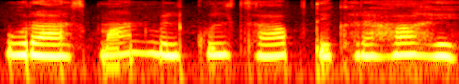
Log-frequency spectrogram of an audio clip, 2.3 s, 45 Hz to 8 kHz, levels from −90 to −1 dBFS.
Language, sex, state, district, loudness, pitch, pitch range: Hindi, female, Madhya Pradesh, Bhopal, -16 LUFS, 270 Hz, 260-275 Hz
